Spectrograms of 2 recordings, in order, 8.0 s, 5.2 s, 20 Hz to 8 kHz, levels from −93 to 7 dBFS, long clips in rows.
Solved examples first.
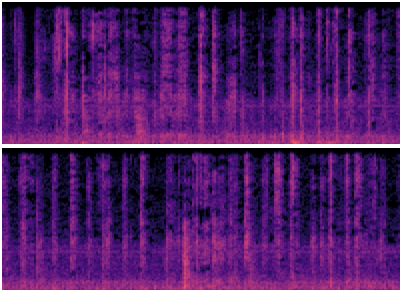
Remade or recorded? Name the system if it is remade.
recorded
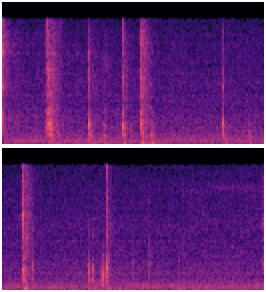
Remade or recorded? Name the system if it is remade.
remade, vocoder, BigVGAN v2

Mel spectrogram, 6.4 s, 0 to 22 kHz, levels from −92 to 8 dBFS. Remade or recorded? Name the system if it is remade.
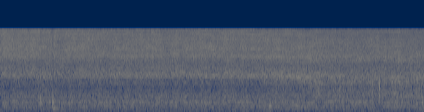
remade, autoencoder, DAC-VAE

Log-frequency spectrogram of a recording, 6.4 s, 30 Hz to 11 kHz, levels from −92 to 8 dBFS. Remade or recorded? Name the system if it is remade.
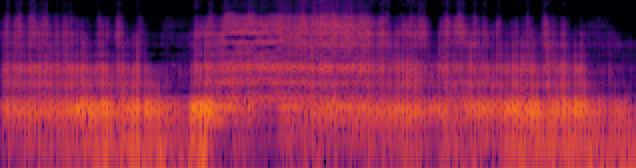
remade, vocoder, WaveNeXt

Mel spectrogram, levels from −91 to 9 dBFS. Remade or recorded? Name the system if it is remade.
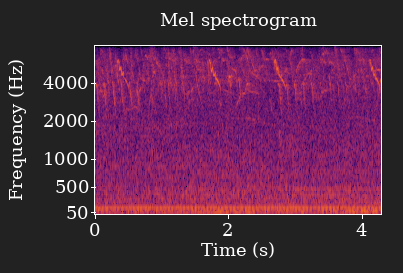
recorded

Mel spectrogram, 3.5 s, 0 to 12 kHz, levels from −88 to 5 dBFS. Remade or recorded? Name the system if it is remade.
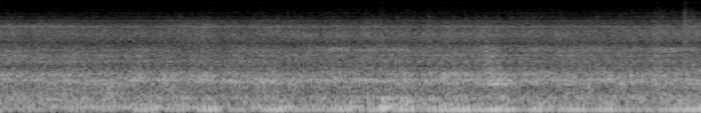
remade, autoencoder, DAC-VAE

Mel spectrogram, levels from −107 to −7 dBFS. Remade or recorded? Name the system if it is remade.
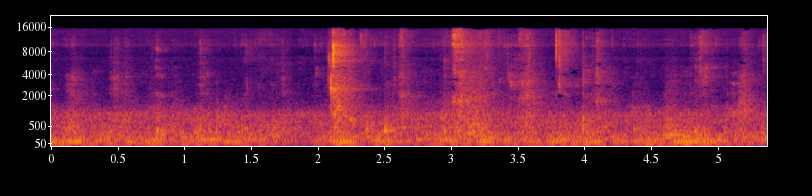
recorded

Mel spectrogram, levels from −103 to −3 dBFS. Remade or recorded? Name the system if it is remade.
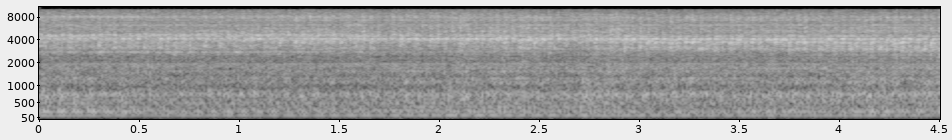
remade, vocoder, Vocos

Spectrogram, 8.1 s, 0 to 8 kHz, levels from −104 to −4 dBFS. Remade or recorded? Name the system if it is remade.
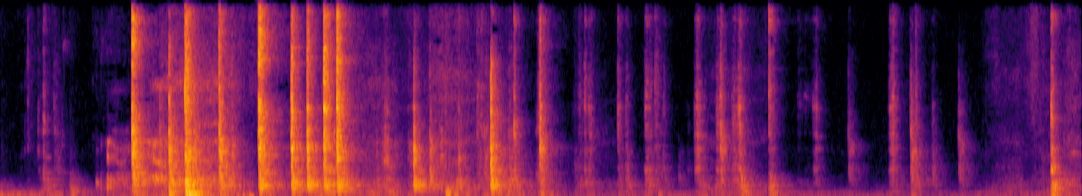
recorded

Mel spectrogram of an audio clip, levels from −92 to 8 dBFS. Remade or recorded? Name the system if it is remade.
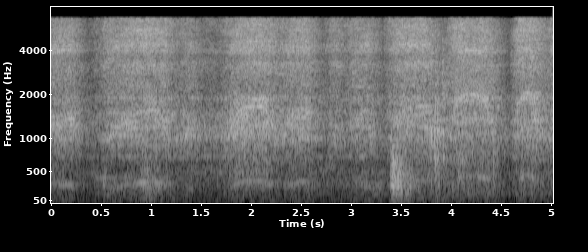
recorded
